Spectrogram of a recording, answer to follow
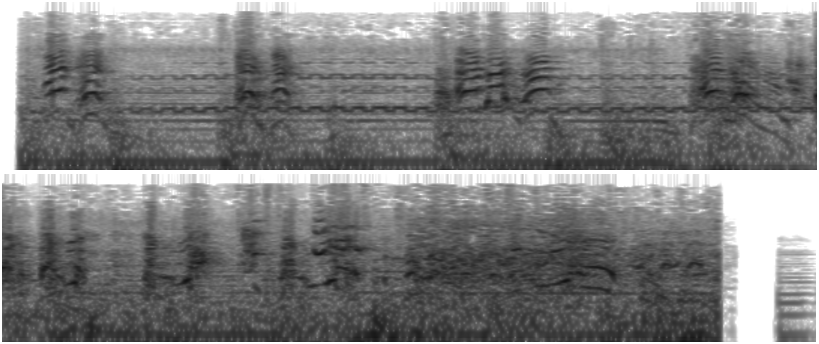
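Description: A dog barking in short groups of calls about every second and a half, breaking into a dense flurry of overlapping calls over the last two seconds. Background music with steady held tones plays underneath.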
